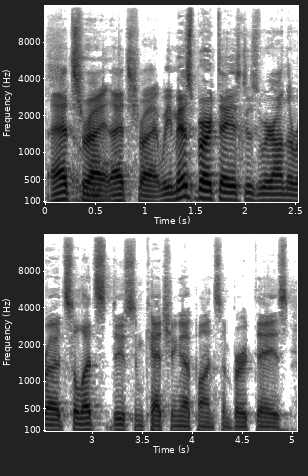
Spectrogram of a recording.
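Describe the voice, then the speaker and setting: A middle-aged American man co-hosts a podcast over a video call from a room at home, moving between upbeat banter and news reading into a close mic. His voice is on the low side, fairly quick and a bit bright.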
